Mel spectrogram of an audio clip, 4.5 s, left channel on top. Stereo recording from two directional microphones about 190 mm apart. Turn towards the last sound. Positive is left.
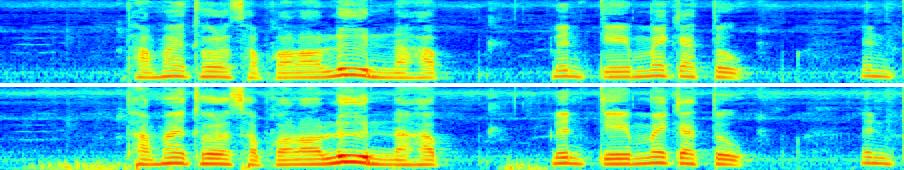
turn(degrees=-5)  # may be behind; listen again after turning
